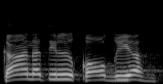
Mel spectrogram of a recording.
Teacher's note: تا کو لام سے ملانا ہے، لام کو ہلانا نہیں ہے · یہاں پر کاف الف زبر کا، کاف یہاں باریک ہے، زبان کی جڑ اور تالو کے سخت حصے سے ادا ہوتا ہے. کاف الف زبر کا، الف مدہ کھینچنا بھی ہے.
